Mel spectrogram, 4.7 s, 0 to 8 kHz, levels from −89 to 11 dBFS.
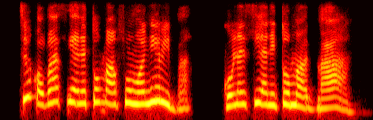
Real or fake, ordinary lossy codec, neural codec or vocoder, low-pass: fake; Opus, 24 kbps; codec, 16 kHz, 1 kbps, FreqCodec, larger model; 7.2 kHz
